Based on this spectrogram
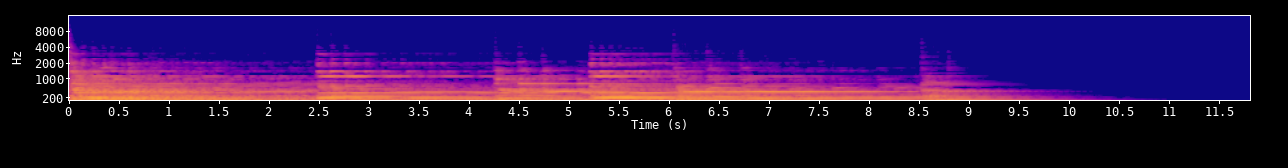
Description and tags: Tightrope pizz
Deep and resonant physical model of a 7 meter tightrope exited by cello and harp pizz.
